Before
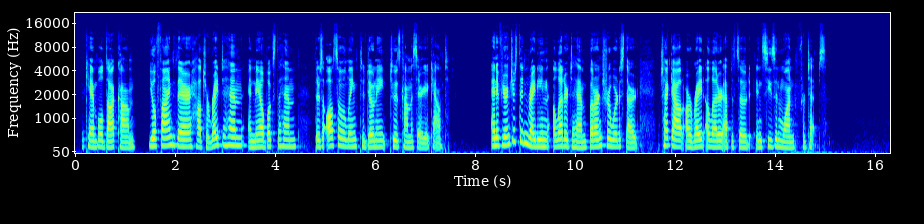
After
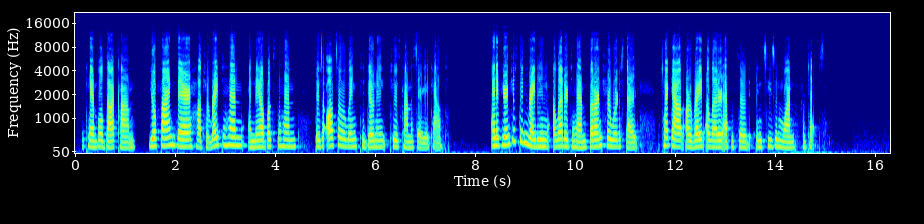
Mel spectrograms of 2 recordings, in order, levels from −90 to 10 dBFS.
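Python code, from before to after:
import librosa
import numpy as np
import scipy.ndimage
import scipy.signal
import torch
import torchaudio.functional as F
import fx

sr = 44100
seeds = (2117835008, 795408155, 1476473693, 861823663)

y = fx.wiener(x, sr, points=25)
y = fx.air_absorb(y, sr, metres=66.0, at=(13.05, 14.43))
y = y * 10.0 ** (4.0 / 20.0)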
